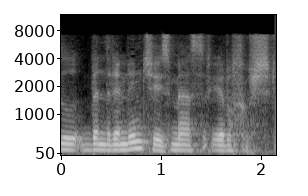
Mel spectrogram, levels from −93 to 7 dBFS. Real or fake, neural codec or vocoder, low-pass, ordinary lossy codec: fake; codec, 16 kHz, 0.5 kbps, FunCodec, trained on LibriTTS, 25 frames a second; 7.2 kHz; AAC, 48 kbps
